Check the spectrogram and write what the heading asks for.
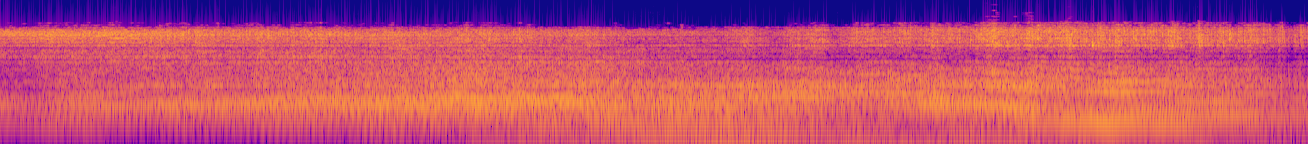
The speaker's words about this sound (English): Got the plane gas, Folger? Yeah, all set. Well, I guess we can take off. Here we go.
